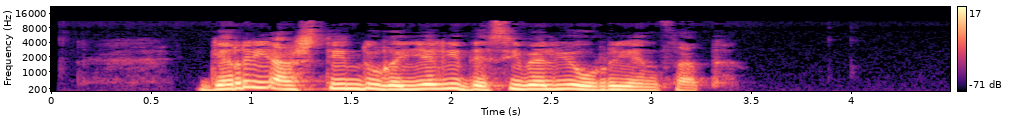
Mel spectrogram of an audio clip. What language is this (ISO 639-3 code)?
eus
